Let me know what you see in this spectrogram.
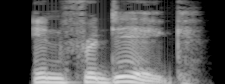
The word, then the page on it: infra dig: American English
